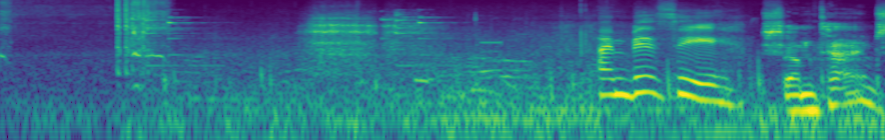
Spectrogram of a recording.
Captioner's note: cellphone rings; sighs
